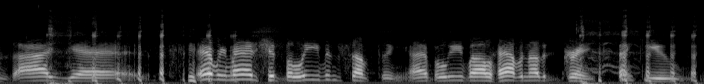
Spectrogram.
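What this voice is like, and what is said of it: Imitates another person's voice. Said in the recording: “that's not a bad W.C. Fields impression”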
